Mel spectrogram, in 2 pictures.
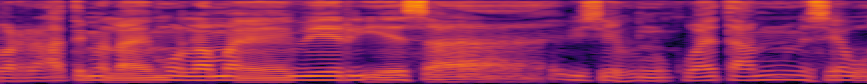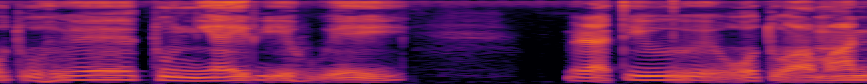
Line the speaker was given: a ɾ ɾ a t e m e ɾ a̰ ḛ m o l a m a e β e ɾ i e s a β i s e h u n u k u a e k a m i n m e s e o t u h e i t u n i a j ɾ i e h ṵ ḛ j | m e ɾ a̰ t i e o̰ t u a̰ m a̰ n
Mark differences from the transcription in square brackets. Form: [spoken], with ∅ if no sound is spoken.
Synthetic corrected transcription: a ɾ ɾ a t e m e [l] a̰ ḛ m o l a m a e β e ɾ i e s a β i s e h u n u k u a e [t] a m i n m e s e o t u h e [e] t u n i a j ɾ i e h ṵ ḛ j | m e ɾ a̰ t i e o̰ t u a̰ m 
